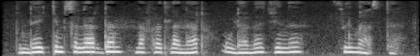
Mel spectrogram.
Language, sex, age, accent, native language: Uzbek, female, 25-34, Toshkent shahri, Uzbek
